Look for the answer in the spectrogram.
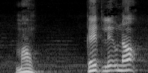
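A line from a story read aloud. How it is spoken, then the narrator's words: Shout. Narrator (Vietnamese): Thầy Tư la lên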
